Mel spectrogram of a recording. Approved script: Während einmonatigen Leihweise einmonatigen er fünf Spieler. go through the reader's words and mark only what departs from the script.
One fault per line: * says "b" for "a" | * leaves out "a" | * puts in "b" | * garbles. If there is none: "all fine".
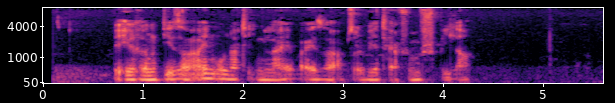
* puts in "dieser"
* says "absolvierte" for "einmonatigen"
